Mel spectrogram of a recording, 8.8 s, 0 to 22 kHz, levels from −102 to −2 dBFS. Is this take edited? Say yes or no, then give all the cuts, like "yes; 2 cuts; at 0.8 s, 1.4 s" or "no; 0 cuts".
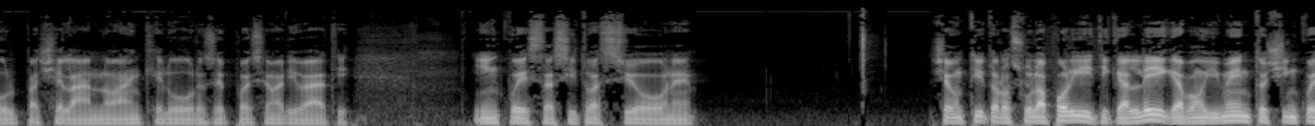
no; 0 cuts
